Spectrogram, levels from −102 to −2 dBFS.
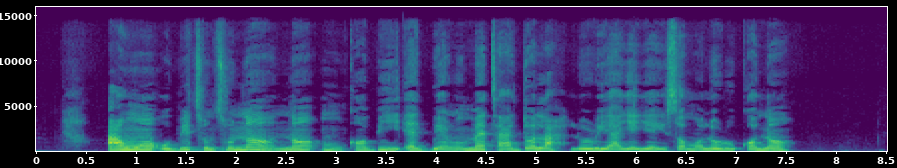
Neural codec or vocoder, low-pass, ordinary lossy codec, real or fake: none; 14.4 kHz; AAC, 64 kbps; real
